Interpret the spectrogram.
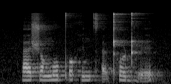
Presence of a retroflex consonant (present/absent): present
